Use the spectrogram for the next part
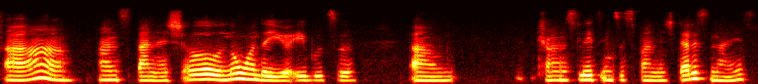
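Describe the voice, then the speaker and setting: A woman with Igbo as her chats easily with her livestream viewers in a lowish voice, giggling and doubling back on her words. The sound is dull and lo-fi, like a home stream with a basic mic. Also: steady tone, slow pace. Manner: chatty, giggly, repeats words. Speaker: livestream host. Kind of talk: casual chat with viewers.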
